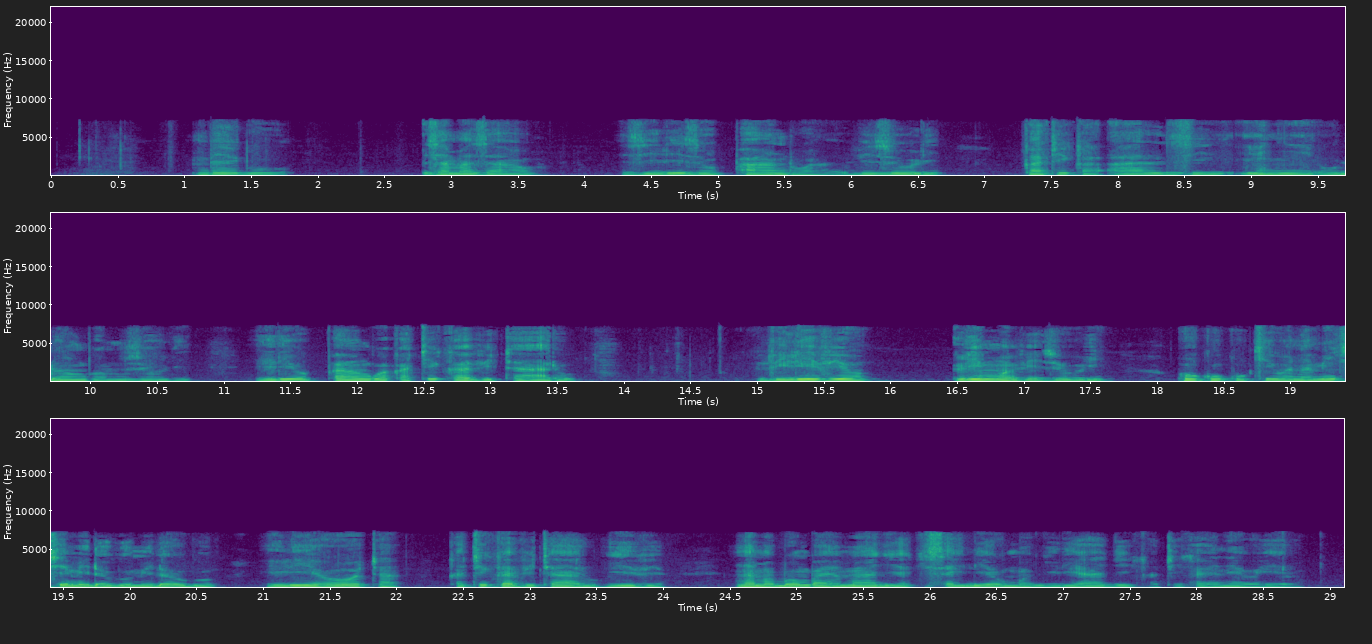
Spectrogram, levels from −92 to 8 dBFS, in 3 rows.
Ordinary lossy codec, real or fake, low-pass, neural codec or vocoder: AAC, 32 kbps; real; 7.2 kHz; none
